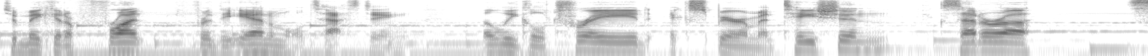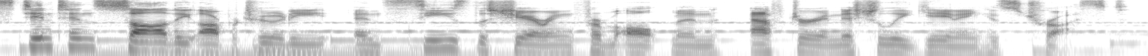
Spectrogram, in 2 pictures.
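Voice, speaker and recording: An actor playing an earnest, defensive amateur investigator in a naturalistic fiction podcast, speaking insistently as if in real conversation. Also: male voice, mid-range voice, normal speed, a bit bright, faint music behind, lightly acted.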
